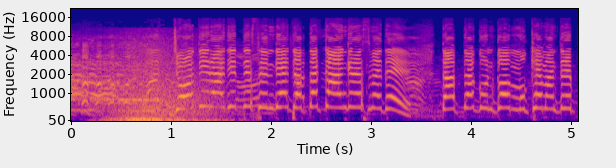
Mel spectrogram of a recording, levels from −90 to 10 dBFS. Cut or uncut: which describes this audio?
cut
